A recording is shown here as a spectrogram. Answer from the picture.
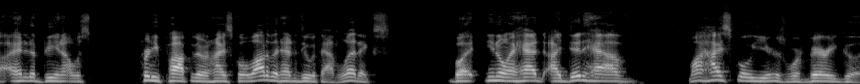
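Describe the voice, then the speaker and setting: With a Midwestern US accent, a man talks at a fairly quick pace in a fairly high pitch with ordinary pitch variation, the sound dry and close with no echo. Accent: US Midwest. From Illinois (Chicago, then small downstate town). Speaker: comics streamer. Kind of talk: casual chat. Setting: live stream.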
